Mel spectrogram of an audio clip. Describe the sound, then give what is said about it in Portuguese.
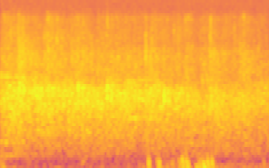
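Steady applause from a church crowd for the church's two evening cooks, a dense wash of many hands clapping at an even level throughout, with no voices standing out. “Vamos aplaudir o nome do Senhor Jesus aí.”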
